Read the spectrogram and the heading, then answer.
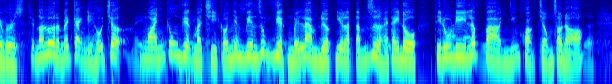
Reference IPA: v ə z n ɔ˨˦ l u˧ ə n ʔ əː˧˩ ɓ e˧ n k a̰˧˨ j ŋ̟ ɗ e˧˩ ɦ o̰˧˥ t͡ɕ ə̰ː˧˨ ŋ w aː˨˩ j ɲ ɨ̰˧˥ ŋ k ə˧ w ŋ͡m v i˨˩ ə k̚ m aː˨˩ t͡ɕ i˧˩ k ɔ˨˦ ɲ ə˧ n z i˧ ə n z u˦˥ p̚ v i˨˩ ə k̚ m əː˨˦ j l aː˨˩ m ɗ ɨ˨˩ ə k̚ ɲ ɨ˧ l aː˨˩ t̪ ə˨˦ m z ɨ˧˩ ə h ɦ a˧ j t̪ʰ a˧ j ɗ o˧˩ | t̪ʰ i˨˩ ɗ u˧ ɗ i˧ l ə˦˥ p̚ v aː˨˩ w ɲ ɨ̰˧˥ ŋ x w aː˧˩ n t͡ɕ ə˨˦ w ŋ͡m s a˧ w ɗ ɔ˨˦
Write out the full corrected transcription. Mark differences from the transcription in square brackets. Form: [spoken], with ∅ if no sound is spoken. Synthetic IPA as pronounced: v ə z n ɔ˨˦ l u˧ ə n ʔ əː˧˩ ɓ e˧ n k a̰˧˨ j ŋ̟ ɗ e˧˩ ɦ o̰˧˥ t͡ɕ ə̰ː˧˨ ŋ w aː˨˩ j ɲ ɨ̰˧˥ ŋ k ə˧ w ŋ͡m v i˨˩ ə k̚ m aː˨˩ t͡ɕ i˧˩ k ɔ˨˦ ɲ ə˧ n [v] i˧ ə n z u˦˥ p̚ v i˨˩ ə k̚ m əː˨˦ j l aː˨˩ m ɗ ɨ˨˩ ə k̚ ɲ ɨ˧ l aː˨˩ t̪ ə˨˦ m z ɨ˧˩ ə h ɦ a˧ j t̪ʰ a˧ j ɗ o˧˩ | t̪ʰ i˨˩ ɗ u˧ ɗ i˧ l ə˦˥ p̚ v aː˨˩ w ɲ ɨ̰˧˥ ŋ x w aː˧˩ [ŋ] t͡ɕ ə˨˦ w ŋ͡m s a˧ w ɗ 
